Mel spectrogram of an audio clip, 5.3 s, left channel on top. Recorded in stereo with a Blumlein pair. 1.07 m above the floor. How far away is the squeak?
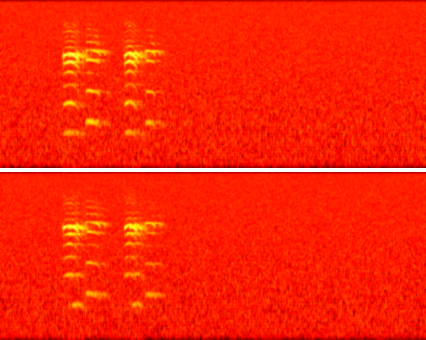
About 8.5 m.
